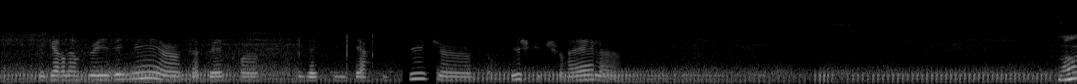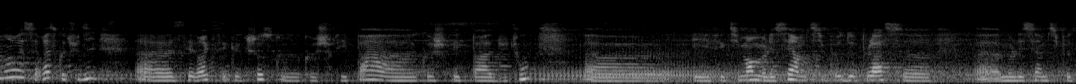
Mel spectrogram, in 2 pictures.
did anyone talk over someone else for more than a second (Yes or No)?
No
